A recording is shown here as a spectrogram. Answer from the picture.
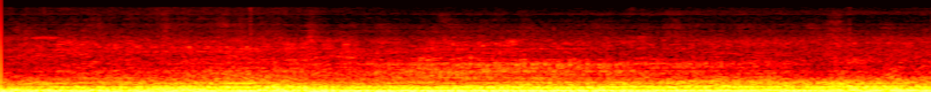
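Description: A car engine idling steadily, deep and even, with no revving.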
